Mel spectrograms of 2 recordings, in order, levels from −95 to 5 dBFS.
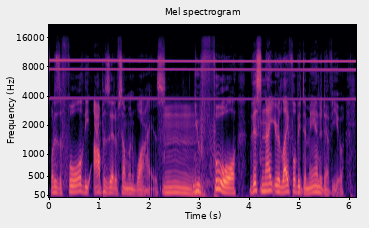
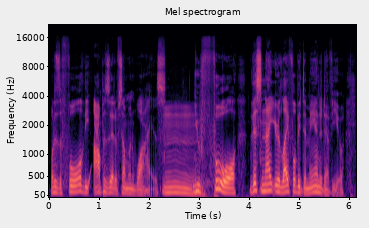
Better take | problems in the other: second | high-pitched whine; loud; throughout; 9 kHz, 6 dB below the speech

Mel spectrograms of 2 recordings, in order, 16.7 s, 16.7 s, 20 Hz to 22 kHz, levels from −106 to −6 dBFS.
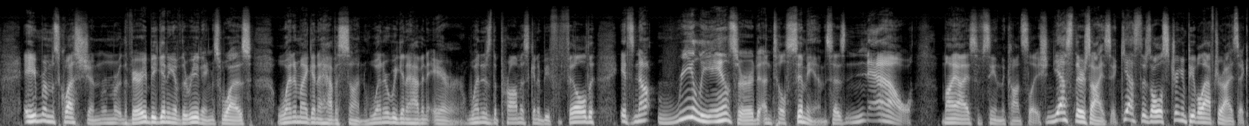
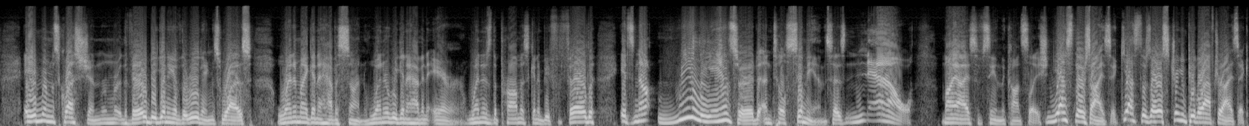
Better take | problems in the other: first | distortion; heavy; 18% of the sound clipped

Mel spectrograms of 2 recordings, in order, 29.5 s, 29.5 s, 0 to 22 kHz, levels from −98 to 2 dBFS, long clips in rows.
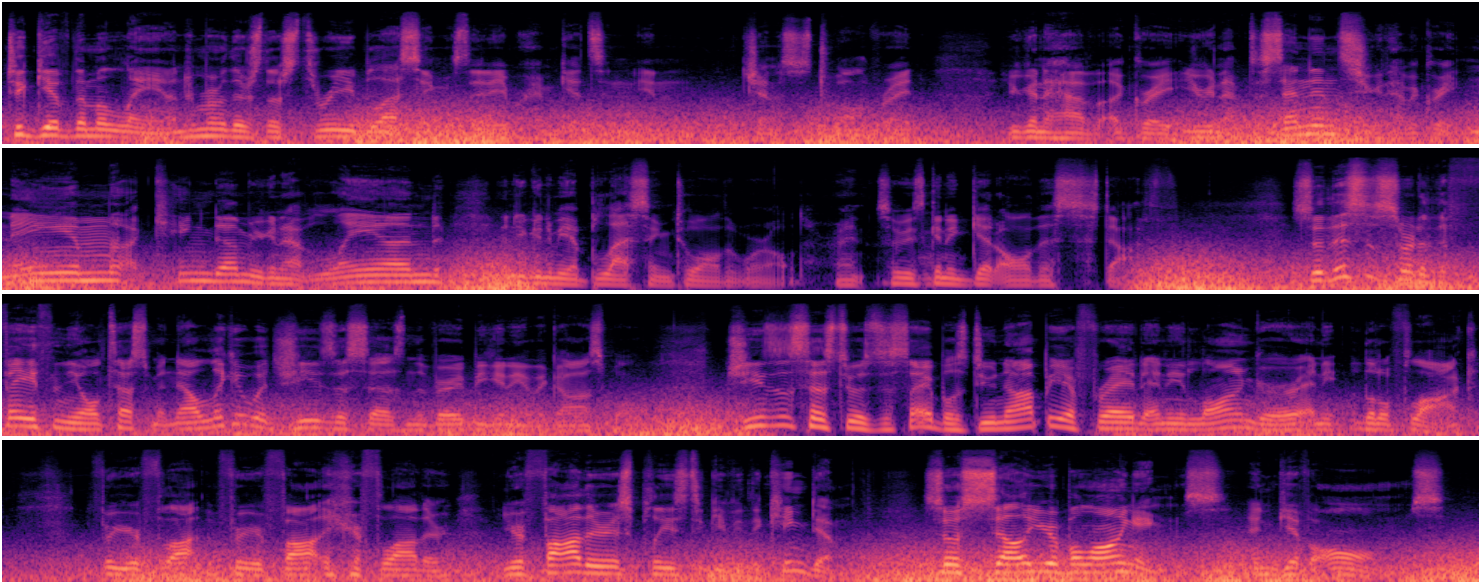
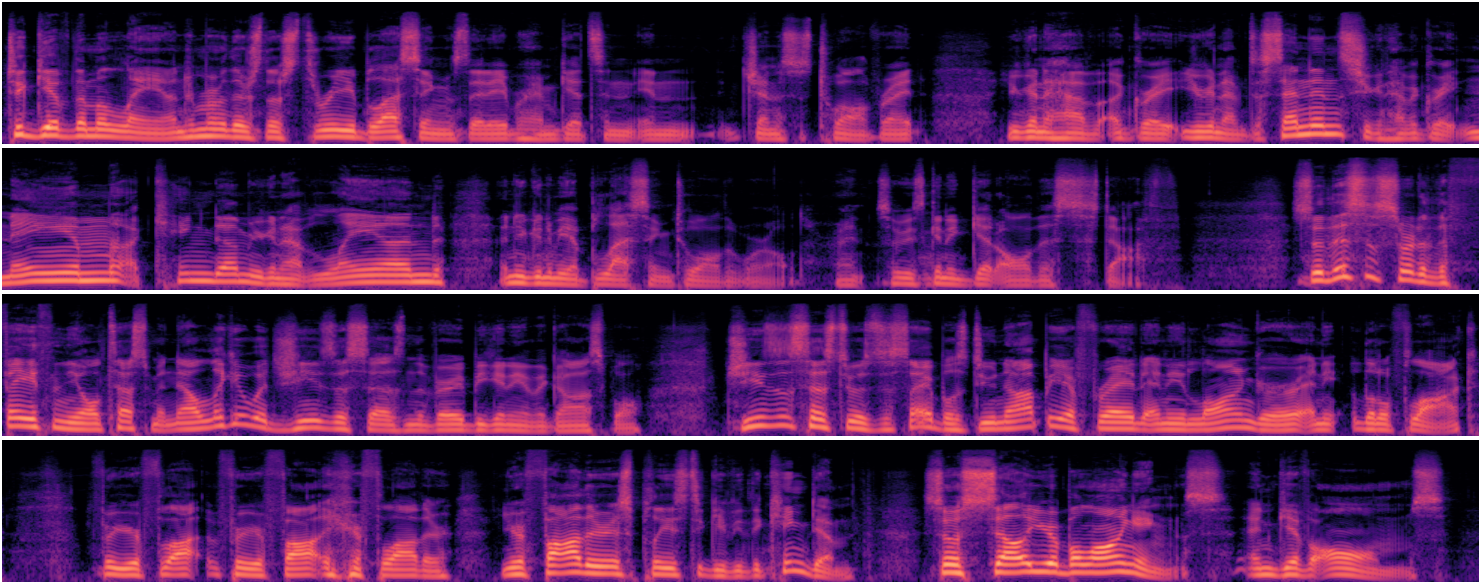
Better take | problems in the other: second | wind noise on the microphone; heavy; until 10 s, from 13 to 19 s and from 20 s on; 8 dB below the speech

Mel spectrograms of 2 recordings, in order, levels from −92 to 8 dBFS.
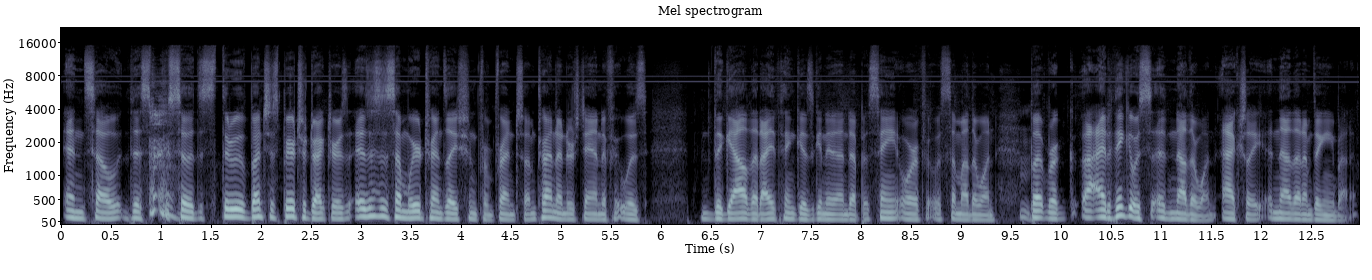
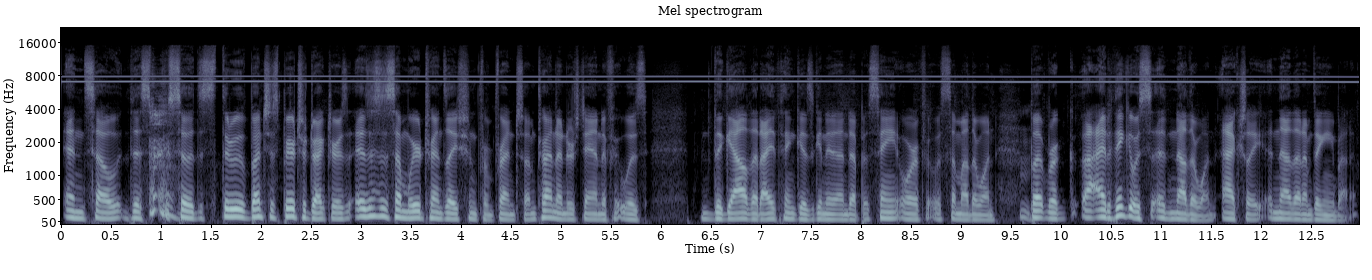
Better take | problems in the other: first | high-pitched whine; loud; throughout; 7 kHz, 9 dB below the speech; faint in the first

